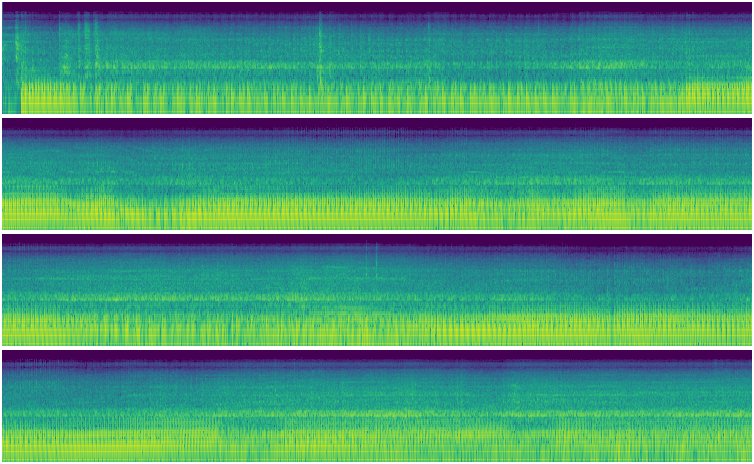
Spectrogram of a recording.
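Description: Royal Enfield Himalayan's single-cylinder engine, heard from the rider's position. It comes in suddenly and runs at low revs, then about seven seconds in the bike pulls away, and the engine note repeatedly rises and falls as it accelerates through the gears.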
